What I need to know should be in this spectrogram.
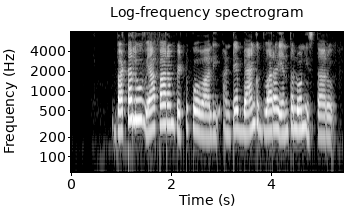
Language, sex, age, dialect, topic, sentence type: Telugu, female, 18-24, Central/Coastal, banking, question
